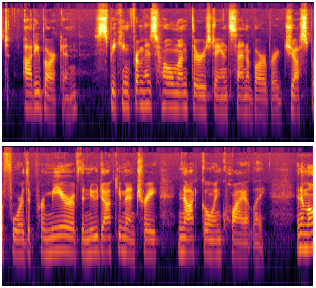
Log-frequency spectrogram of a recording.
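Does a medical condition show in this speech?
No.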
